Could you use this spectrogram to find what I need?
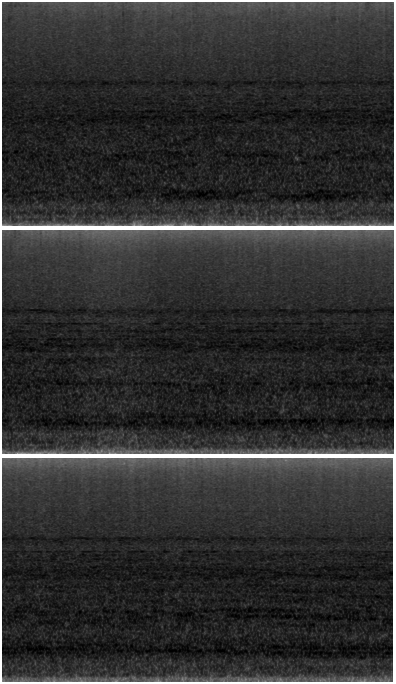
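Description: Model trains rattle and hum steadily along their tracks.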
